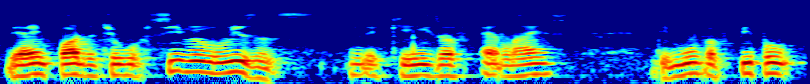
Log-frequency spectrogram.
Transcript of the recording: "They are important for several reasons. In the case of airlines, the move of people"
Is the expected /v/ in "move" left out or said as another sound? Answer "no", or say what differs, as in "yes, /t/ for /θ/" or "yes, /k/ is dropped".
no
